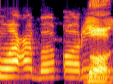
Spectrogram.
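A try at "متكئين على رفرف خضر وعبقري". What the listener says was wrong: দদ সুন্দর হয় নাই, দদ মোটা হয় নাই, এটা ইদবাকের হরফ, মোটা করতে হবে। শব্দটা একটু কঠিন উচ্চারণ করা, যেমন খুদ্রিউ, খুদ্রিউ ওয়াব। বাতাস বের করা যাবে না দদের মধ্যে, হ্যাঁ, দদের মধ্যে হামস নাই এবং কলকলাও নাই, তাই না? দদ কি করতে হবে? হ্যাবি করতে হবে, ইস্তেআলা করতে হবে।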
